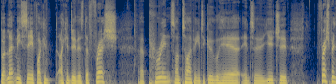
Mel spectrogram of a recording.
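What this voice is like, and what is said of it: Usual voice. Nothing is said of it.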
